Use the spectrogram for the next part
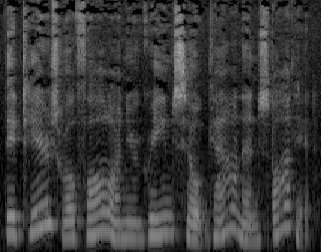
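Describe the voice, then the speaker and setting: A woman's voice: medium pitch, animated, unhurried, dark tone, pitched above the performer's own voice, lightly acted. A woman voicing a kind but fussy young palace maid in a storybook reading, in a cautioning voice.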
